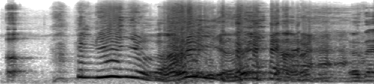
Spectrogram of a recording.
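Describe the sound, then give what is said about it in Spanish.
A person imitates a baby's burp with a loud, drawn-out, wavering vocal croak, preceded by a couple of short hiccup-like sounds and trailing into something like a chuckle. “Ahora, hasta, hasta cuando tuvo un eructo de”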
